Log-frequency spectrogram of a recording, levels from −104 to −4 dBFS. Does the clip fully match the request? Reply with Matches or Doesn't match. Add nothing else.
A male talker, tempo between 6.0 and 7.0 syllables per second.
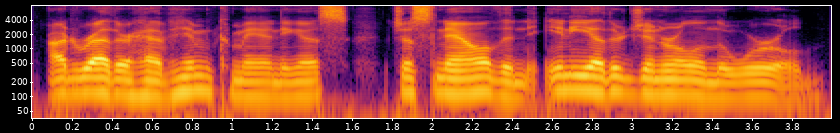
Matches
